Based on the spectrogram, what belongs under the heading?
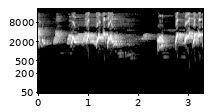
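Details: Red-whiskered bulbul singing: bright, warbling phrases of quick chirpy whistled notes, rising and falling, delivered in bursts with short pauses between.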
